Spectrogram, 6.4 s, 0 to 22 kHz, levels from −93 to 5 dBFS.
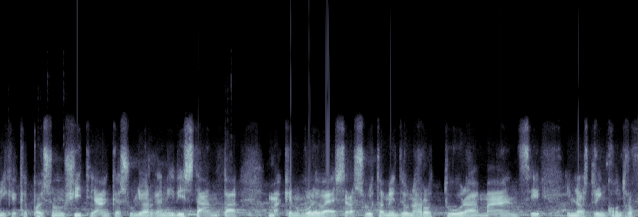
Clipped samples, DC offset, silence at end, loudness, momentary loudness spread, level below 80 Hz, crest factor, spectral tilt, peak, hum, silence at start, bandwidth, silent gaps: under 0.1%; under 0.1%; 0 s; -17 LUFS; 6 LU; -44 dBFS; 16 dB; -5 dB/octave; 0 dBFS; none; 0 s; 10 kHz; none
